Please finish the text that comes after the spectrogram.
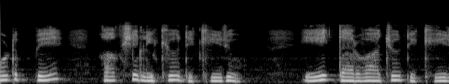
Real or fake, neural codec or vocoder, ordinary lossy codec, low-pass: real; none; none; none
